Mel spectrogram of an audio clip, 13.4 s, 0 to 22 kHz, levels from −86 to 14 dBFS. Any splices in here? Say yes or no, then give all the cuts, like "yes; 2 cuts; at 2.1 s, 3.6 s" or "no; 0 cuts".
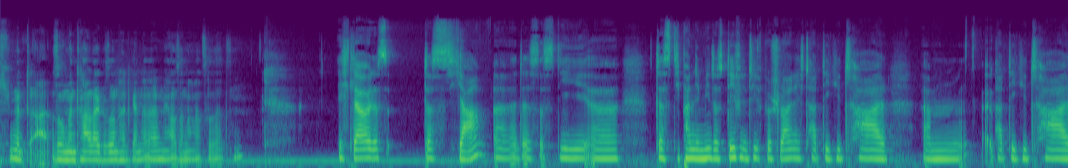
yes; 2 cuts; at 6.1 s, 12.4 s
